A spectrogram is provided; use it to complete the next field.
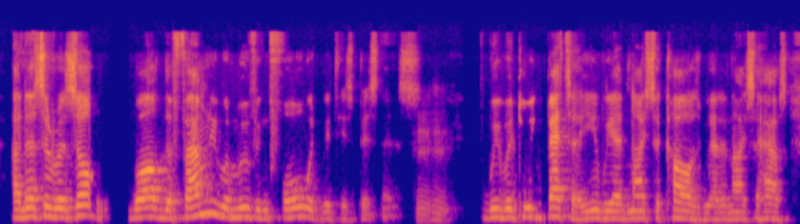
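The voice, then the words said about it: Newcastle Geordie English accent. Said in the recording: “my accent is from Newcastle upon Tyne”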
